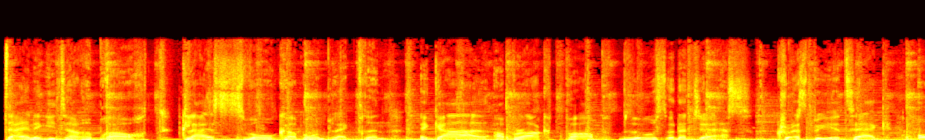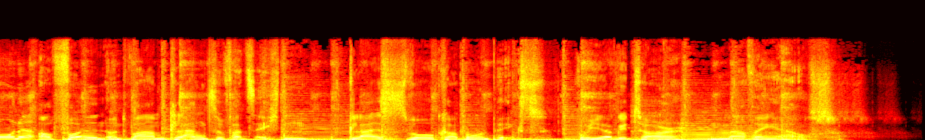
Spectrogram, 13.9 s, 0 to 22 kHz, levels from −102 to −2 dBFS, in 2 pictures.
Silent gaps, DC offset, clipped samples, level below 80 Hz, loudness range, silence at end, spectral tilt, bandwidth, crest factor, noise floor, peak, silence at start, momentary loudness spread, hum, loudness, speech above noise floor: none; under 0.1%; under 0.1%; -28 dBFS; 1 LU; 0.6 s; -5 dB/octave; 16.5 kHz; 14 dB; -52 dBFS; -2 dBFS; 0.05 s; 4 LU; none; -16 LUFS; 36 dB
